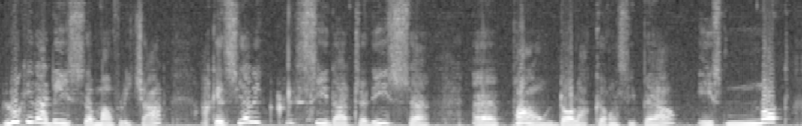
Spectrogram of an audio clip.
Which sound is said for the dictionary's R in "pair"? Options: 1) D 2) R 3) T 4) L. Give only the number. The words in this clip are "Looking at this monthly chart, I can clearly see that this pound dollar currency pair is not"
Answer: 4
